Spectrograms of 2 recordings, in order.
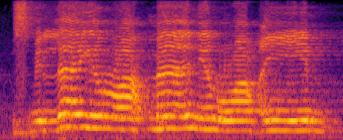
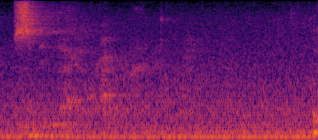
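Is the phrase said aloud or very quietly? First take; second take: aloud; quietly. First: It is said aloud, clearly audible. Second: It is said very quietly, almost silent.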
